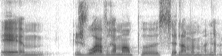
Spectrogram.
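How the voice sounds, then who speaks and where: The recording is very clean with a silent background as a woman talks at a fairly slow pace. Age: 20s. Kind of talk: podcast guest conversation.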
